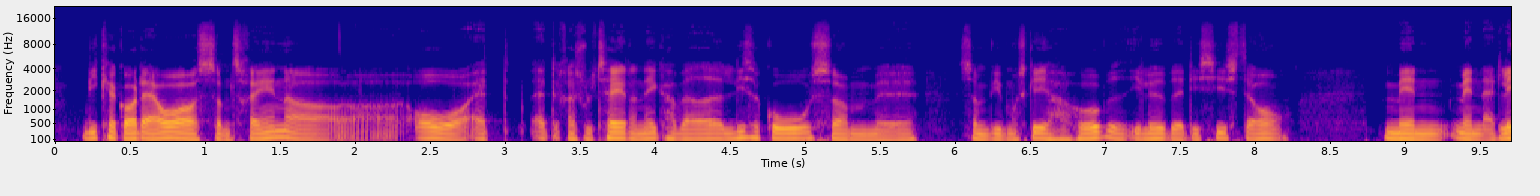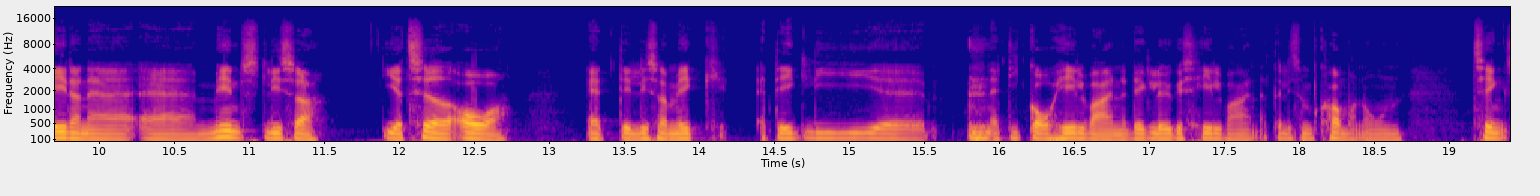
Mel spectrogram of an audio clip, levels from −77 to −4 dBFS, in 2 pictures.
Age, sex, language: 30-49, male, Danish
